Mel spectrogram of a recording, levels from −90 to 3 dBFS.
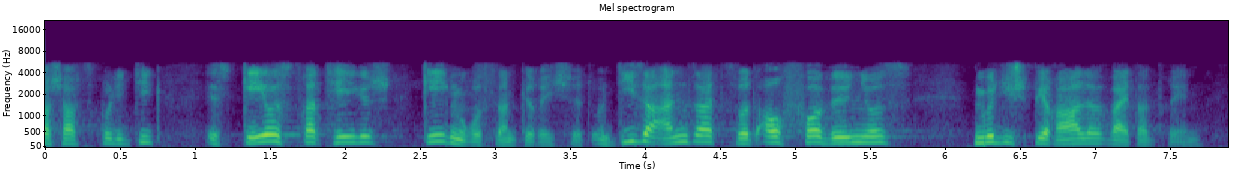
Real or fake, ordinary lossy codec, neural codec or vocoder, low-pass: real; Opus, 32 kbps; none; 5.4 kHz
